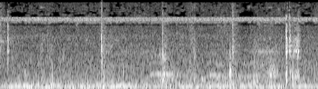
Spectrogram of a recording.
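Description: Crickets trilling steadily as night-time ambience, with a few faint clicks scattered through it.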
